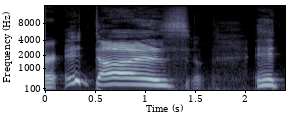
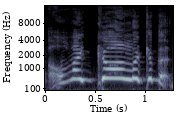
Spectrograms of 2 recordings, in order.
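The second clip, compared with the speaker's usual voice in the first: tiny, very high-pitched gushing; overcome squeal; 14 semitones higher, faster than usual. Real, not acted. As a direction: squeak it out, overwhelmed by the sight. Emotional over favourite scene.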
